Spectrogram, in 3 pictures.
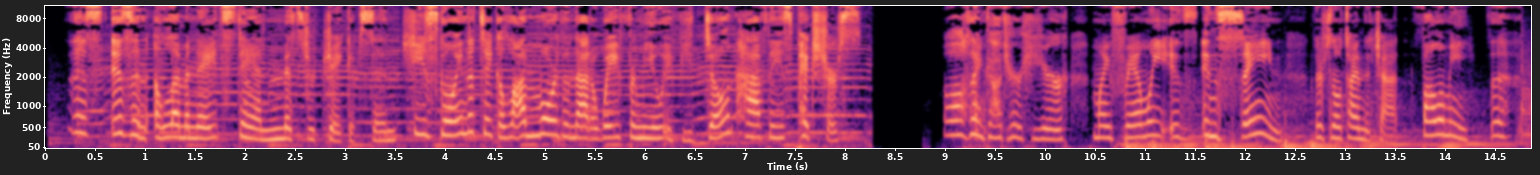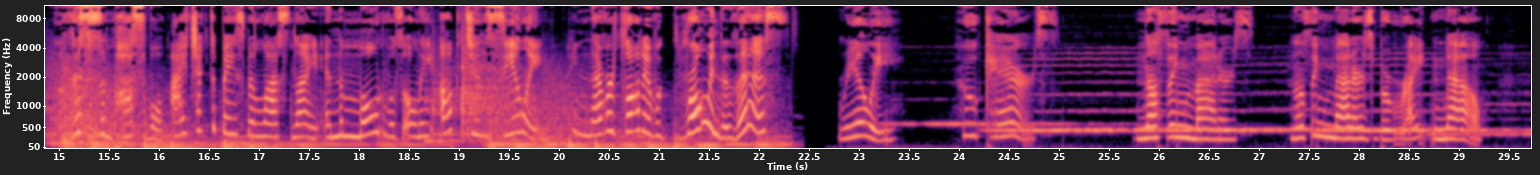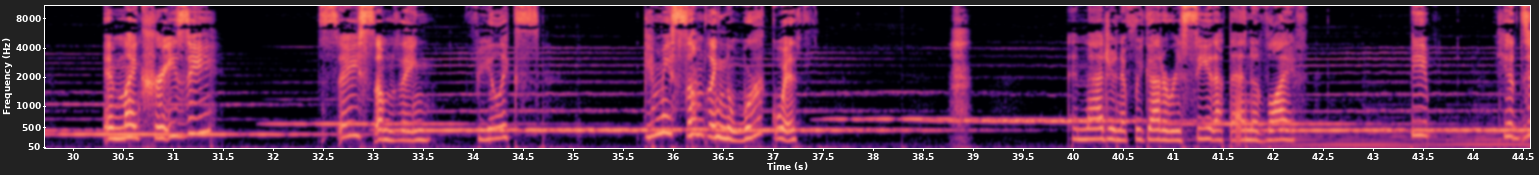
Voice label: character, wood elf voice auditions

